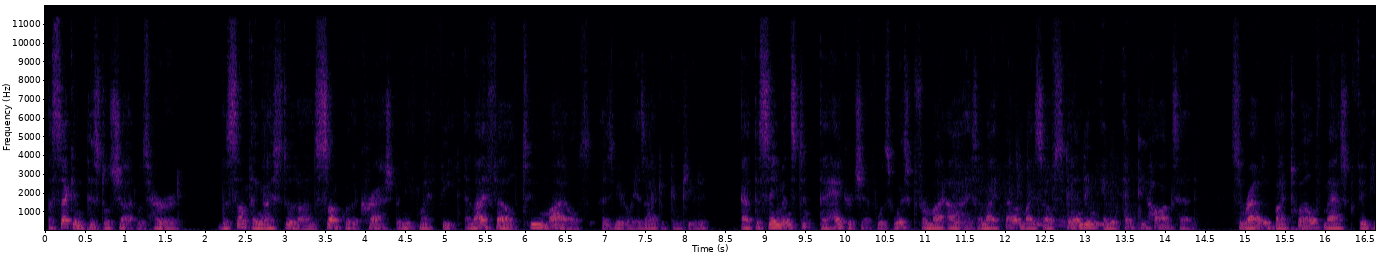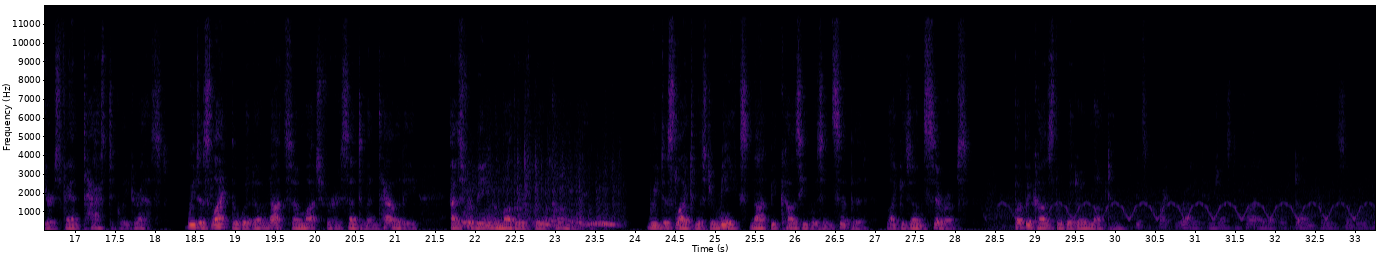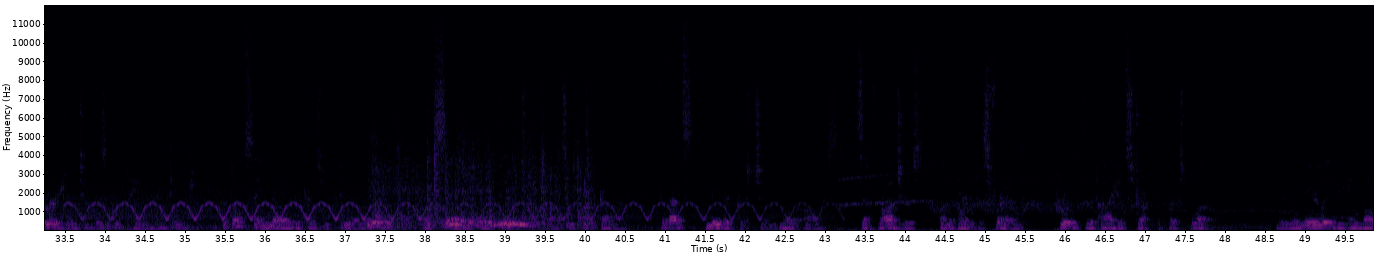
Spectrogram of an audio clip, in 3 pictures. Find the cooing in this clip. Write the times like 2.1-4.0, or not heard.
11.3-13.8, 21.8-23.9, 37.2-40.1.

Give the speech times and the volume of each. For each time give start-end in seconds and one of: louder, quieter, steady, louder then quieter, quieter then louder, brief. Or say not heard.
0.0-23.5 steady
24.1-47.9 quieter
48.6-49.8 brief.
